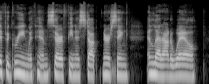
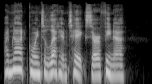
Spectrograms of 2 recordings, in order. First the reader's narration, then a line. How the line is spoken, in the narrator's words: Jafar growled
